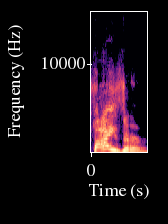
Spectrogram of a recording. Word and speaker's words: Pfizer: papyr possizer are you how do you say this pfizer there you go for fiverr expects to rape the p is silent yes expects to rake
